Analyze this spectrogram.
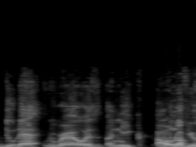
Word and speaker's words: Iniko: And so Aniko as well. I hope I'm pronouncing it right, but it's spelled Iniko.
